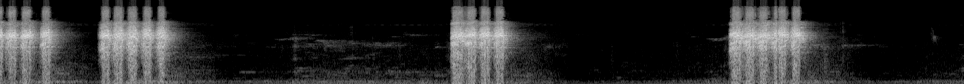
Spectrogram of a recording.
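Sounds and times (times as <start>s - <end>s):
green magpie harsh chattering: 0.0s - 1.9s, 4.5s - 5.2s, 7.3s - 8.2s.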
